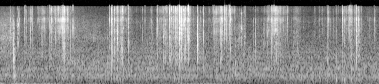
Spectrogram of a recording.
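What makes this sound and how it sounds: Fingertips press and rub the hard, floured, crackled crust of a round, freshly baked rye-wheat bread loaf, a solid bread with an airy crumb. The crust gives a steady run of dry, bright crackles and crunches over a low rustling bed, with a few sharper snaps standing out.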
